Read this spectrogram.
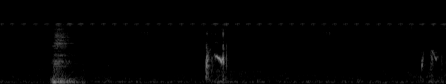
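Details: Baby with hiccups: short, abrupt catching sounds recurring irregularly over a few seconds, with a steady background hum.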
